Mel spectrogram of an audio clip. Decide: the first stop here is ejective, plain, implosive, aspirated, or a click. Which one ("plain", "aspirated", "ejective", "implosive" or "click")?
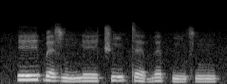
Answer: implosive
